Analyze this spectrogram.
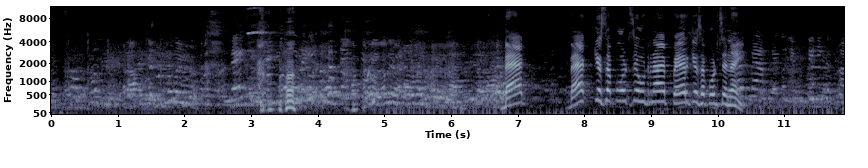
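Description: A woman laughs close by.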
